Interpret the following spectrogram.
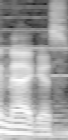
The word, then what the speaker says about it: Magus: say Sir froggy so how do you pronounce that name is it Magus Magus Magis Magis I say Magus but he's a tad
